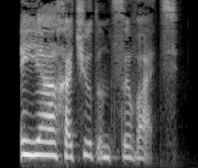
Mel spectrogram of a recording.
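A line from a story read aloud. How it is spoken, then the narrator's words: Exclaiming. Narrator (Russian): воскликнула она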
